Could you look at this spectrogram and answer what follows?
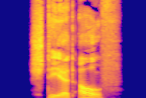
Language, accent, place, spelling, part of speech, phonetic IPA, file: German, Germany, Berlin, stehet auf, verb, [ˌʃteːət ˈaʊ̯f], De-stehet auf.ogg
- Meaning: second-person plural subjunctive I of aufstehen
